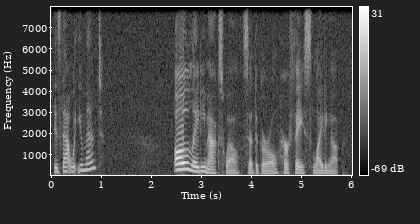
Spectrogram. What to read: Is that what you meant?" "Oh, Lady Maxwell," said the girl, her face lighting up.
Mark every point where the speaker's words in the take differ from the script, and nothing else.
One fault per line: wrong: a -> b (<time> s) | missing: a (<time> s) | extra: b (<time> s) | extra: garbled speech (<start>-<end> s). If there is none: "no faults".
no faults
